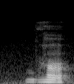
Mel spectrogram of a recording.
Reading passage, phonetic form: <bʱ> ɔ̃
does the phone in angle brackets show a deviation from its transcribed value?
no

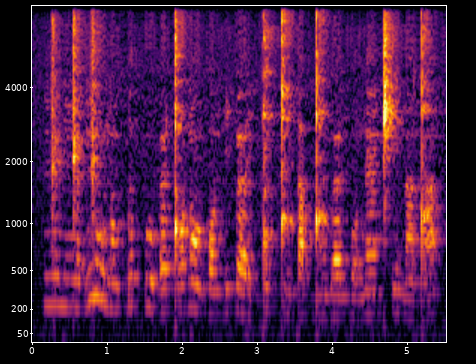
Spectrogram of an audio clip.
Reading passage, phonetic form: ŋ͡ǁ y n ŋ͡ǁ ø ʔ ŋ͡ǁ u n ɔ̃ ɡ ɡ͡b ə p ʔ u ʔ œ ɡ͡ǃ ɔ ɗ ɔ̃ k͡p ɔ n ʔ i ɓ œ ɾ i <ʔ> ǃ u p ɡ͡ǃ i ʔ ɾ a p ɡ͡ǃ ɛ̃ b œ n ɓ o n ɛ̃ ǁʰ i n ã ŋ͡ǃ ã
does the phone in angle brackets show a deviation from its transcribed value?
no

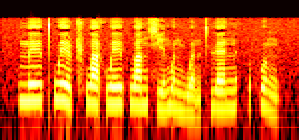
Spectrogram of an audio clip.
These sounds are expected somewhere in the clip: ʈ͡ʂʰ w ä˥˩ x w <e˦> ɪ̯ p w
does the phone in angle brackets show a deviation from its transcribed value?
yes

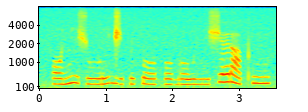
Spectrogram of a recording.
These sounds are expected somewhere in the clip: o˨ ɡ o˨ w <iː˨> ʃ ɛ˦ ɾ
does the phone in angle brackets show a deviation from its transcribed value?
no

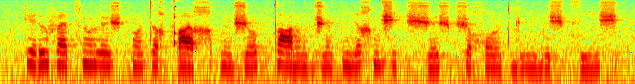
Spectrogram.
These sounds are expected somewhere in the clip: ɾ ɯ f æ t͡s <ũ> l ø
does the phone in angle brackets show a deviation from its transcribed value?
no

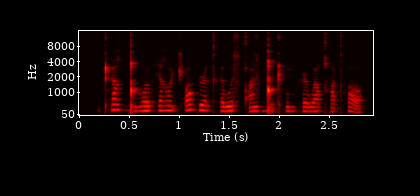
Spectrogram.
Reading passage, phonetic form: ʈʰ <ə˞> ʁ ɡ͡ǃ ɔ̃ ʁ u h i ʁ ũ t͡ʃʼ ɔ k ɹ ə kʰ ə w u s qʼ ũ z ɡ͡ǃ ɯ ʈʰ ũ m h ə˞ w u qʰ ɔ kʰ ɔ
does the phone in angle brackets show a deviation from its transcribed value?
yes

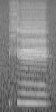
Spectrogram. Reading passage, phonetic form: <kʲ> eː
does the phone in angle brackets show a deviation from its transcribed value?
yes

